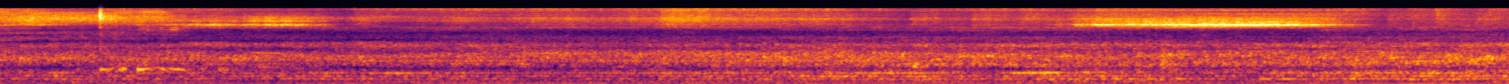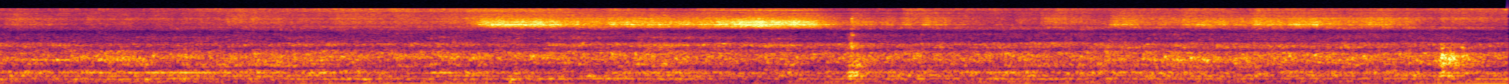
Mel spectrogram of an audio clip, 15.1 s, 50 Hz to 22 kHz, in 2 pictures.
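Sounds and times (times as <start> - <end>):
thin high whine: 0.5 - 1.9.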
